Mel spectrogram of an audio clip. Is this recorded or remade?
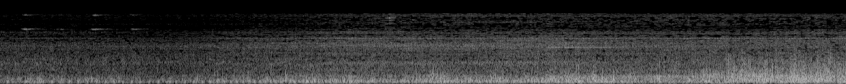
recorded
